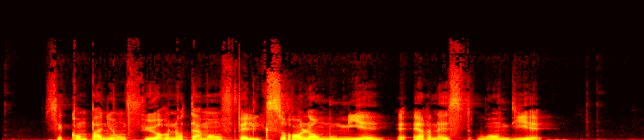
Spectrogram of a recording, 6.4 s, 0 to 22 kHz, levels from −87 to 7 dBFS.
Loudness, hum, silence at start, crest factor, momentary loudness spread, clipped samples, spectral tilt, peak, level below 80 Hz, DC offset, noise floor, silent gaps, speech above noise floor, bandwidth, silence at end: -17 LUFS; none; 0.5 s; 16 dB; 7 LU; under 0.1%; -5 dB/octave; -2 dBFS; -36 dBFS; under 0.1%; -47 dBFS; none; 30 dB; 15 kHz; 0.45 s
